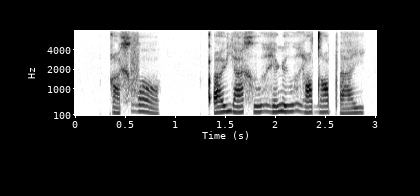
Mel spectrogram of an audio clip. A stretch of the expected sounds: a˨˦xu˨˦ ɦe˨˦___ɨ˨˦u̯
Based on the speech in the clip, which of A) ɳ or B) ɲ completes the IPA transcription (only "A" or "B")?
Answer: A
